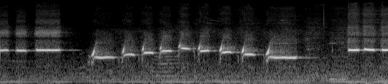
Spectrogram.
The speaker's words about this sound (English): All right, but the interesting thing, I can whistle with my tongue, so no lips.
